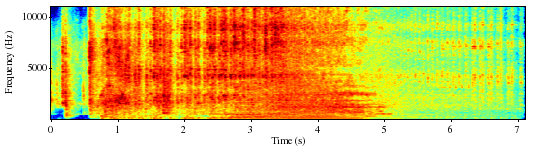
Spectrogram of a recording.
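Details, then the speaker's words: Troy-Bilt TB230B XP push mower, Briggs and Stratton E-Series engine with plastic carburetor, no-start: after fuel sprayed into the intake, a pull gives a brief ragged run that dies within about four seconds; spark present, carburetor needs cleaning. "Great, so it ran on that fuel. We know that we have spark. We just need to go through the carburetor and make sure it gets cleaned."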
